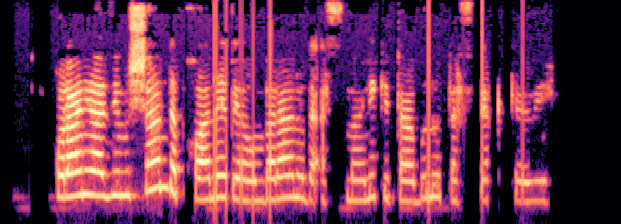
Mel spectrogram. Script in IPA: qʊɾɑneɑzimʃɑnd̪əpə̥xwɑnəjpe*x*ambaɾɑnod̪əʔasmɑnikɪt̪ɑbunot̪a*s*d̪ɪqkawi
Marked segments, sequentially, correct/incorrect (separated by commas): incorrect, correct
